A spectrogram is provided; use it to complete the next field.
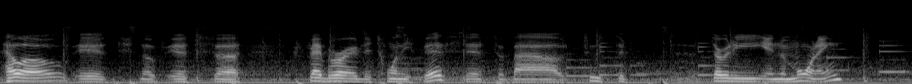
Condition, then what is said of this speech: Stuttering. I've also had my adenoids out, I had my tonsils out, and I don't breathe through my nose.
